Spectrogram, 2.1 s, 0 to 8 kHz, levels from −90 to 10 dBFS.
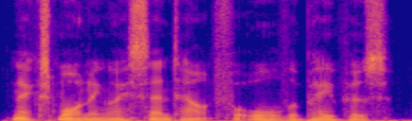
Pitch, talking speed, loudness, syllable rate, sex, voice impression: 85 Hz, 260 wpm, -19 LUFS, 5.9 syllables/s, male, masculine, adult-like, tensed, slightly powerful, dark, slightly muffled, cool, sincere, wild, slightly lively, slightly kind, modest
